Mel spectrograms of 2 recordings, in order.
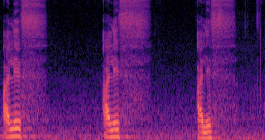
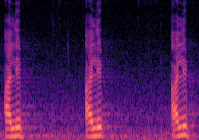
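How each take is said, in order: First: Upper teeth touch the lower lip; lips stay apart. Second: Both lips close together while making the sound. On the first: The speaker calls it right. "दोनों होंठों को ना मिलाए और इस तरह पढ़े" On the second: The speaker calls it wrong. "दोनों होंठों को मिलाकर पढ़ता है तो आवाज़ इस तरह से आएगी"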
